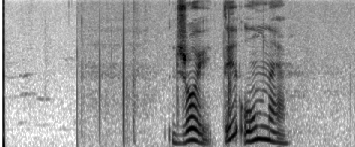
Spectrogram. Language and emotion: Russian, positive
